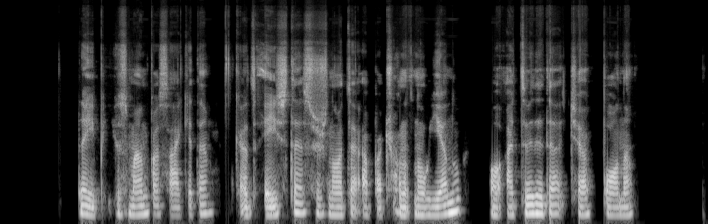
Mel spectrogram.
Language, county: Lithuanian, Kaunas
